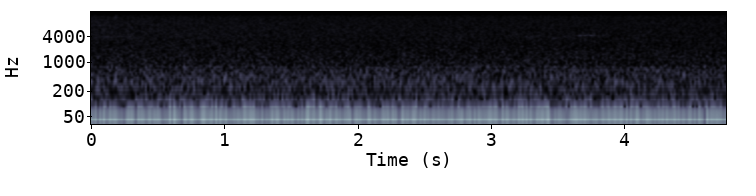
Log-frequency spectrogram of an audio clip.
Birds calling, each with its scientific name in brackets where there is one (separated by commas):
Eastern Wood-Pewee (Contopus virens)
